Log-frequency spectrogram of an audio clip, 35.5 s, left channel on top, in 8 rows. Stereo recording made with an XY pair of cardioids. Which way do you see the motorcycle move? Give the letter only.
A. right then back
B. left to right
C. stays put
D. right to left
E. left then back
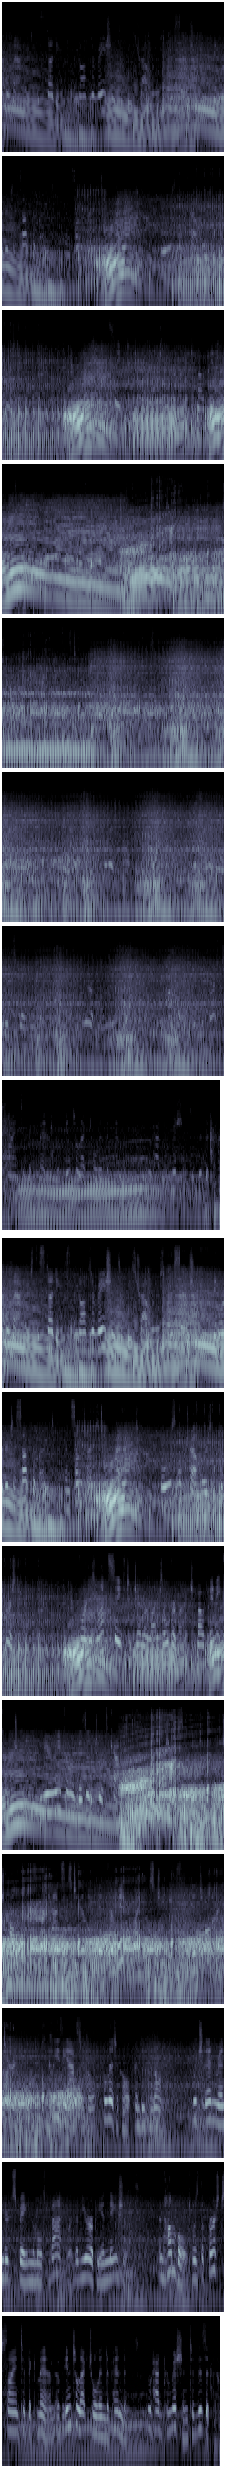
D.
